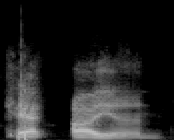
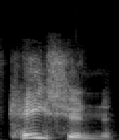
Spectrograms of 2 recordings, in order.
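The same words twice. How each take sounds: First: The word is said in the standard way. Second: The word is said in a misread way. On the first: The speaker calls it right. "It's pronounced cation" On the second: The speaker calls it wrong. "that's not how you pronounce it"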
